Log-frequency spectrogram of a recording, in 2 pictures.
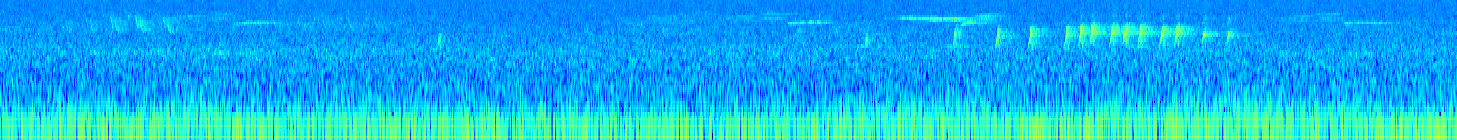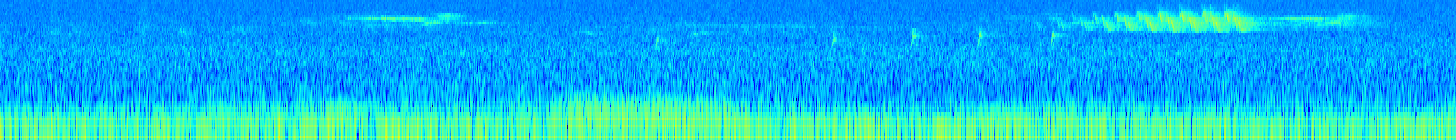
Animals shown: Scarlet Tanager (Piranga olivacea)
Black-throated Green Warbler (Setophaga virens)
Ovenbird (Seiurus aurocapilla)

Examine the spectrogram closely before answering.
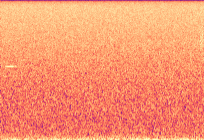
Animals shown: Hermit Thrush (Catharus guttatus)

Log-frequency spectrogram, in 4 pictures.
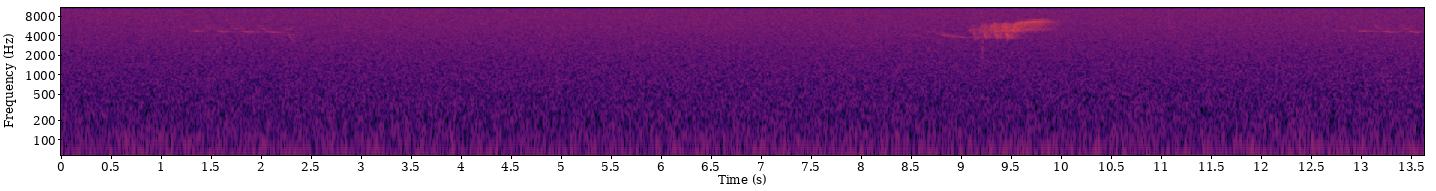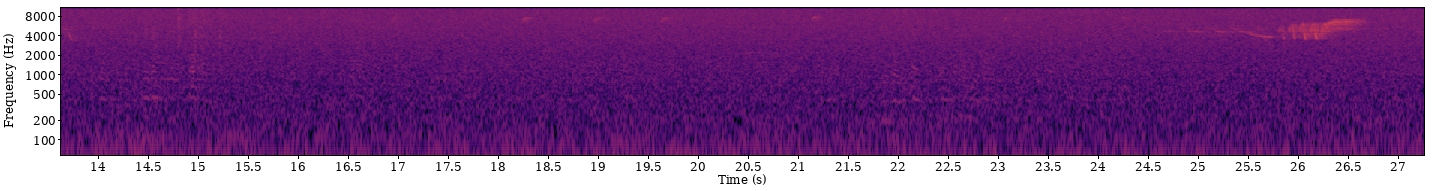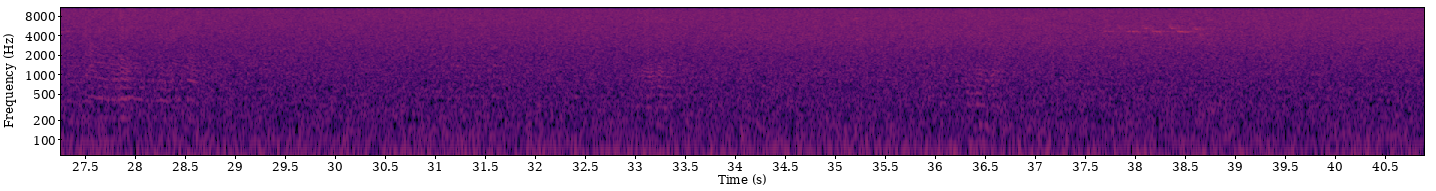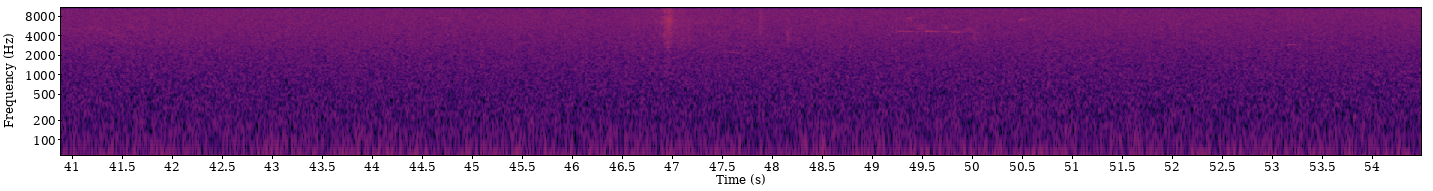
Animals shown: Black-throated Blue Warbler (Setophaga caerulescens)
Yellow-rumped Warbler (Setophaga coronata)
Black-capped Chickadee (Poecile atricapillus)

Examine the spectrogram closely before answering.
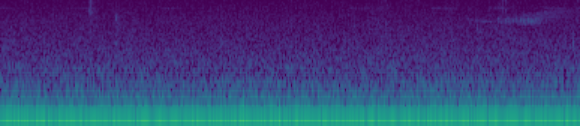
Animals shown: Black-throated Blue Warbler (Setophaga caerulescens)

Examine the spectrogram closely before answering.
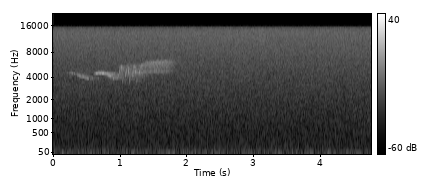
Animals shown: Black-throated Blue Warbler (Setophaga caerulescens)

